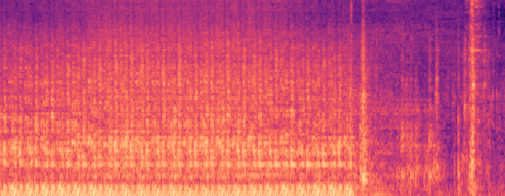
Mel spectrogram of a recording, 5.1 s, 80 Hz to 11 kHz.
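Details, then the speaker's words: 1994 Chevrolet Astro Van with a newly installed remanufactured engine, early run, about 14 V: a steady, even idle beat about three pulses a second, no knocks or misses, then shut off. "ain't bad ain't bad not bad at all"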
